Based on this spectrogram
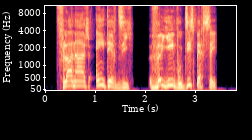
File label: Pathfinder French Standard Canadian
